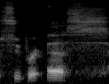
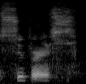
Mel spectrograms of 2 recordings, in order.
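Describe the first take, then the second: First: It is said as 'super' plus the letter S. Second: It is said as one word, 'supers'. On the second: "I think they pronounce it Supers in the uh, Japanese version"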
